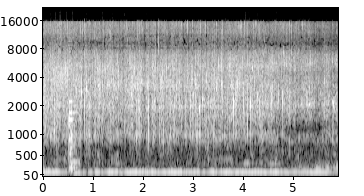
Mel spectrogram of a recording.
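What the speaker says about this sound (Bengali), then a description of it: "এবার ভালো করে ভেজে নিচ্ছি" Chicken pieces coated in Kashmiri chilli powder fry in a pan with a continuous, dense sizzle, close and steady, broken by a brief stir near the start.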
